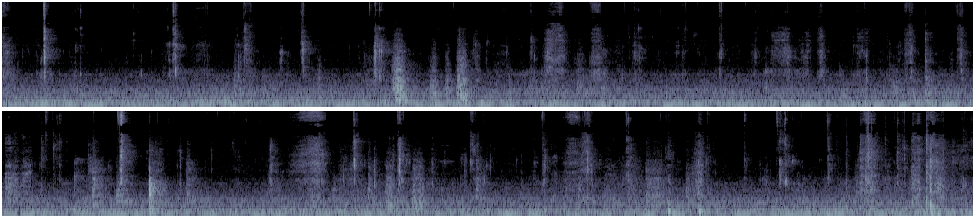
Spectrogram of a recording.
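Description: A person chewing chicken close to the microphone: a run of irregular wet mouth clicks and smacks, with a few louder clicks along the way.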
